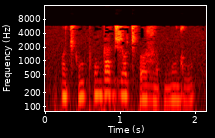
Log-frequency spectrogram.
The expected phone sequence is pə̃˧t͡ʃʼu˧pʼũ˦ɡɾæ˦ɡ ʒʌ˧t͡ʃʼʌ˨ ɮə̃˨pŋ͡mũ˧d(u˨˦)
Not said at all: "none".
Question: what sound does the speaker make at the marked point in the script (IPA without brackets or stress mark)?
u˨˦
